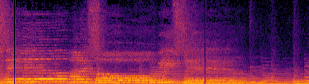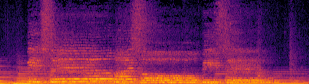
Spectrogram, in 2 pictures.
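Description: Group of voices singing a slow, meditative hymn in phrases of about two seconds, led by two women and accompanied by piano and a woodwind.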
